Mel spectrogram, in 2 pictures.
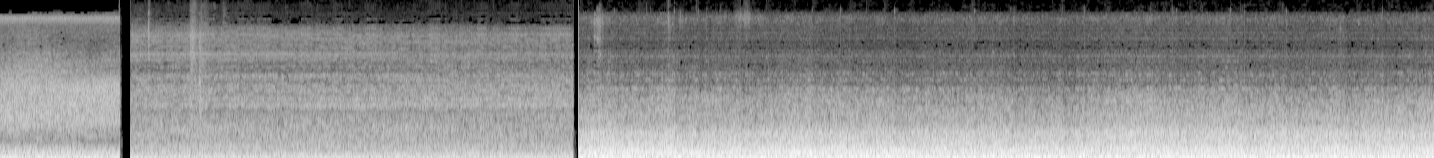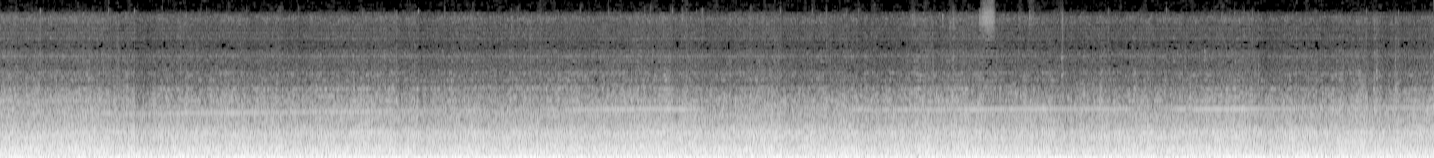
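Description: Road traffic passing along a busy street, then an abrupt change about six seconds in to a steady low rumble of road and engine noise inside a car driving on a highway.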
